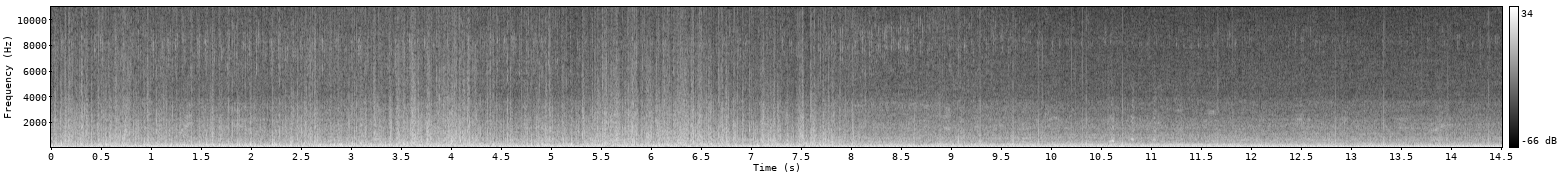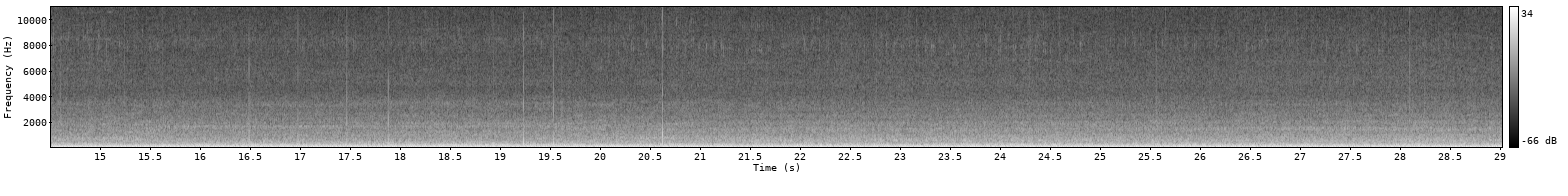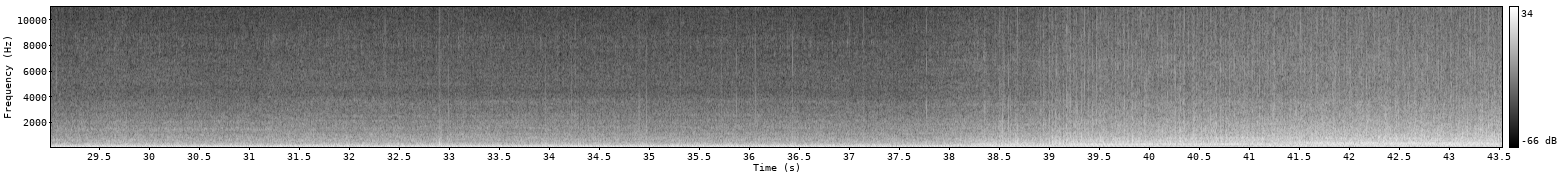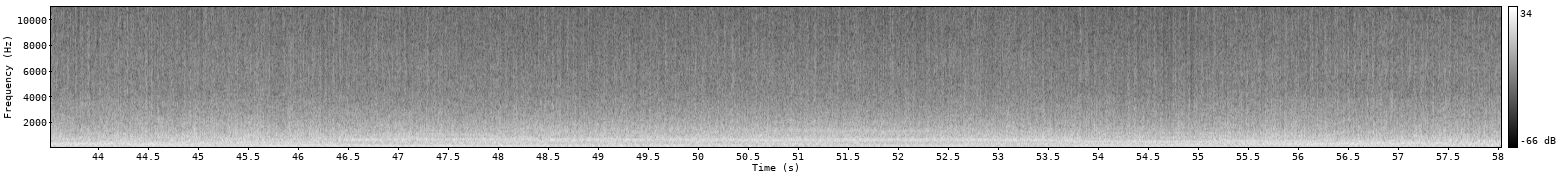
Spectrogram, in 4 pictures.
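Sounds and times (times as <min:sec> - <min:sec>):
wind rushing: 0:00.0 - 0:10.5
propeller airplane engine droning: 0:00.0 - 0:58.0.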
